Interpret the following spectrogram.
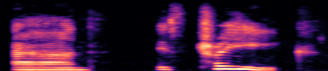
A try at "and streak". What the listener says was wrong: Yes, but not a streak. There's no a in front of. You put this sound there. You said a streak. There's no a. And streak.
